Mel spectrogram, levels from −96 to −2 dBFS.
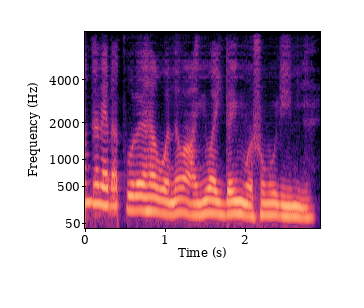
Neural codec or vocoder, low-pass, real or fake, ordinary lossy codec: codec, 16 kHz, 0.5 kbps, FunCodec, trained on Chinese and English, 25 frames a second; none; fake; none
